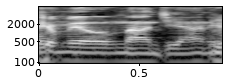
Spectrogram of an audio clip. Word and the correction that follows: Kumail Nanjiani: How do you say his name? – I don't. – Oh, no. I personally do not know. – Oh, it's like Kumail Nanjiani. – Yeah. – Kumail. – Kumail.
